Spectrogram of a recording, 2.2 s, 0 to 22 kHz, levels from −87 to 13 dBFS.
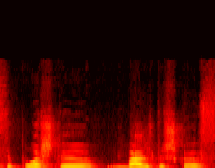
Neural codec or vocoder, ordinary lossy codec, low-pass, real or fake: codec, 44.1 kHz, 7.8 kbps, Pupu-Codec; MP3, 96 kbps; 14.4 kHz; fake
